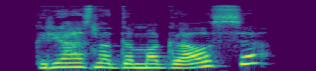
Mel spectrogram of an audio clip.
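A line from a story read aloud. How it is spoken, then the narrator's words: Horrified exclamation. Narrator (Russian): воскликнула в ужасе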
